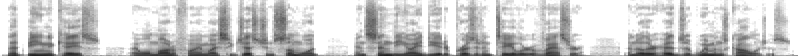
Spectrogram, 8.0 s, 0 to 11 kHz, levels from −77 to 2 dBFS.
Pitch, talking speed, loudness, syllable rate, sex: 95 Hz, 190 wpm, -18 LUFS, 6.0 syllables/s, male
